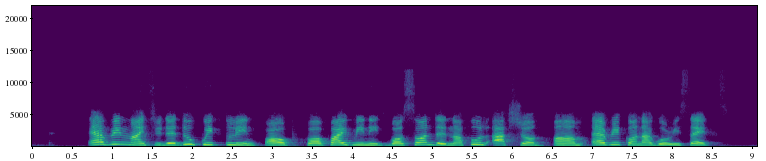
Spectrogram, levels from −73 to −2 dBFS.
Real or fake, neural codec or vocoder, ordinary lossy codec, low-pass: fake; codec, 24 kHz, 0.5 kbps, DualCodec; Opus, 16 kbps; 10.8 kHz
